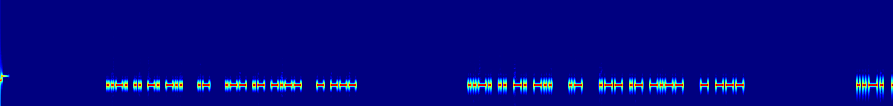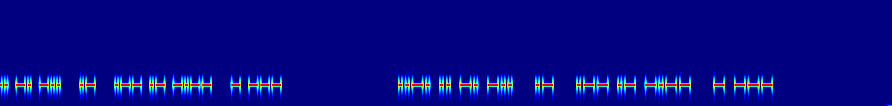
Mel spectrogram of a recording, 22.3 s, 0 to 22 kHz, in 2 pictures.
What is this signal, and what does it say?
Morse code, heard as a keyed tone, about 34 wpm, 700 Hz. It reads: FIND A WAY TO FIND A WAY TO FIND A WAY TO FIND A WAY TO
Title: Speed-Racing - Sets of 4 Words 28wpm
